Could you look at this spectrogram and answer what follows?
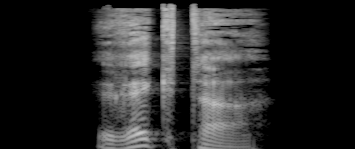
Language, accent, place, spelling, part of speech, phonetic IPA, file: German, Germany, Berlin, Rekta, noun, [ˈʁɛkta], De-Rekta.ogg
- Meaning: plural of Rektum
